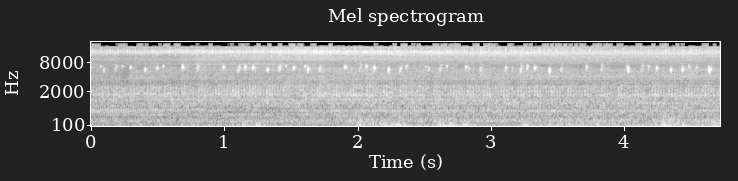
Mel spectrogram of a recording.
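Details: Mercedes W126 300SE, M103 3.0 L inline-six converted to a Voltarent ECU, still being tuned: low, steady idle rumble with no knocks or misses; normal idle.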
